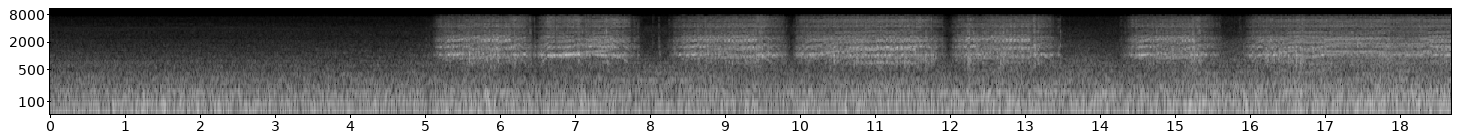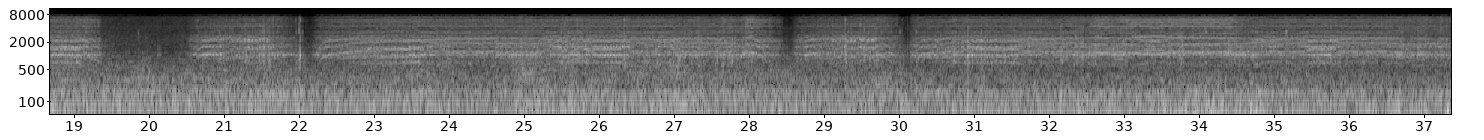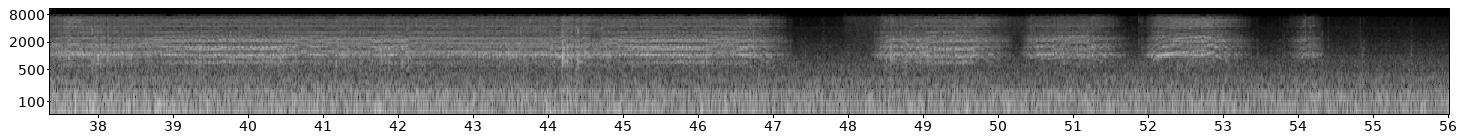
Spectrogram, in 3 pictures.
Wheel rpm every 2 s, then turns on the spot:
0, 0, 40, 100, 80, 110, 80, 70, 120, 110, 70, 120, 160, 160, 100, 130, 160, 160, 160, 160, 160, 160, 160, 80, 80, 70, 60, 10.
46-48 54-56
